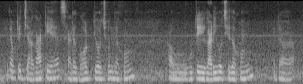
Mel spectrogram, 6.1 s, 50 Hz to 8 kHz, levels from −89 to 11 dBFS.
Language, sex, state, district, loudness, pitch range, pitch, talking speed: Odia, female, Odisha, Sambalpur, -20 LUFS, 180-205 Hz, 185 Hz, 150 wpm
